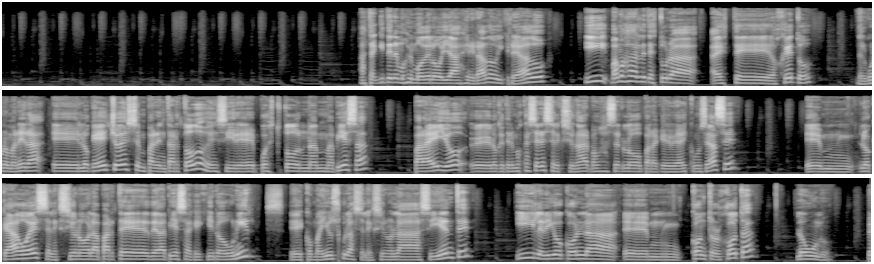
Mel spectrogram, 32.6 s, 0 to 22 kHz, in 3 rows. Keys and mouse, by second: 10.8 right click, 11.3 right click, 16.1 right click, 17.2 Tab, 17.8 right click, 19.2 l, 20.9 p, 21.5 Tab, 22.6 right click, 26.0 shift+right click.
